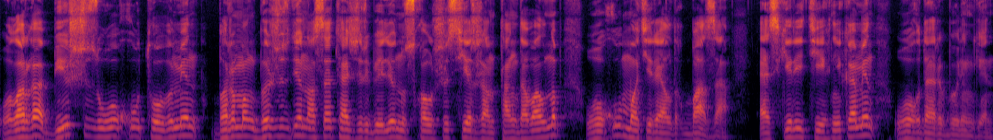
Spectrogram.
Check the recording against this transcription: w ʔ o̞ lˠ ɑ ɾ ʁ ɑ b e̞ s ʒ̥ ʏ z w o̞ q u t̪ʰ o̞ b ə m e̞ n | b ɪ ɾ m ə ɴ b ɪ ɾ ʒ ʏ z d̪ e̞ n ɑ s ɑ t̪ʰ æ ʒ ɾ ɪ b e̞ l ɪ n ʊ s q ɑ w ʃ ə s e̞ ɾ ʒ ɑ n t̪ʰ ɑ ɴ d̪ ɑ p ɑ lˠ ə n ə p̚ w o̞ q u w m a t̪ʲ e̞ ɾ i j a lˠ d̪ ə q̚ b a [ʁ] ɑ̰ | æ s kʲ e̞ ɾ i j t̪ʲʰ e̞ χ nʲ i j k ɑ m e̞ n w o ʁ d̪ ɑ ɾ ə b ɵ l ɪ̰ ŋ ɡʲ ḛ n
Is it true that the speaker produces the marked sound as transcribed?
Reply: no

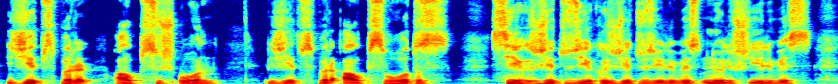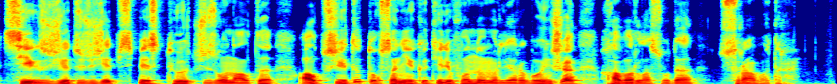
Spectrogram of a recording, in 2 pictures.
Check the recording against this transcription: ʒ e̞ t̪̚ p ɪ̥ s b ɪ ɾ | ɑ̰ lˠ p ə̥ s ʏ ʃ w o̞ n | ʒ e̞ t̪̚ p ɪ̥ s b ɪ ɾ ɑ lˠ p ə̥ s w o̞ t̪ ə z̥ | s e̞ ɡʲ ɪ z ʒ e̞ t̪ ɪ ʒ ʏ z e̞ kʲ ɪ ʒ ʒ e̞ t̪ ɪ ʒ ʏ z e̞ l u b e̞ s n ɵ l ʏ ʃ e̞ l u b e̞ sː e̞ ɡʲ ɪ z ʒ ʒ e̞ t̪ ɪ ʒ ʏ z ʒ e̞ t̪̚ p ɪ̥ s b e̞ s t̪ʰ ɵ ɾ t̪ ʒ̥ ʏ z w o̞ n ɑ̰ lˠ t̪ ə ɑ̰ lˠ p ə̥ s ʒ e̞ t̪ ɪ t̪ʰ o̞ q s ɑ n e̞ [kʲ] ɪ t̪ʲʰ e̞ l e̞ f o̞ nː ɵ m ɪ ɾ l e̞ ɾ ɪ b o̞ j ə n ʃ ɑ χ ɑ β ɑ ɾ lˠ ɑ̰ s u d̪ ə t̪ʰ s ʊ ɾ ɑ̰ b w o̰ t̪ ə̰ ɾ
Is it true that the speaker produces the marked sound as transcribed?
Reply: yes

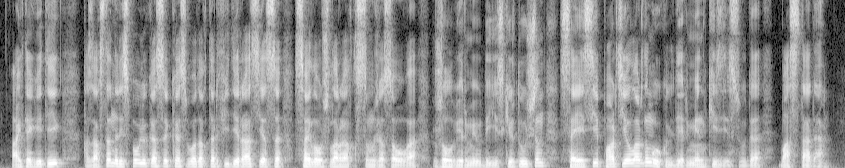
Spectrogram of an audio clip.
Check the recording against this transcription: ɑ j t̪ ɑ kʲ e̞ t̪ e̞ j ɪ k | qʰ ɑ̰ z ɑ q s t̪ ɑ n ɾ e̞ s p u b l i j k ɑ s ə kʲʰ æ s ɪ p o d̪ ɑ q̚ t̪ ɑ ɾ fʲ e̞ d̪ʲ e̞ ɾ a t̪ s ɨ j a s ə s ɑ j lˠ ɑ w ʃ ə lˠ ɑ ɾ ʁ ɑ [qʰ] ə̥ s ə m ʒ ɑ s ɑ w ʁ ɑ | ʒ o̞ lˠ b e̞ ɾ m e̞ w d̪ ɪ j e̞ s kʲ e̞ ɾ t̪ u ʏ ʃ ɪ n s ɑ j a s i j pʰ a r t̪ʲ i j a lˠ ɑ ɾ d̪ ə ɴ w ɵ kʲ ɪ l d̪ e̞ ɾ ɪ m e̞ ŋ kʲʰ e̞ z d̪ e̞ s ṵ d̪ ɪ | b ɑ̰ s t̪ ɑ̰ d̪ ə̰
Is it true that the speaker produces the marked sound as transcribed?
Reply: yes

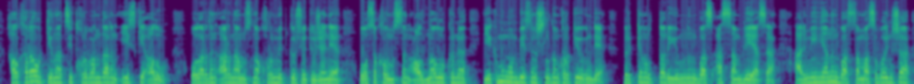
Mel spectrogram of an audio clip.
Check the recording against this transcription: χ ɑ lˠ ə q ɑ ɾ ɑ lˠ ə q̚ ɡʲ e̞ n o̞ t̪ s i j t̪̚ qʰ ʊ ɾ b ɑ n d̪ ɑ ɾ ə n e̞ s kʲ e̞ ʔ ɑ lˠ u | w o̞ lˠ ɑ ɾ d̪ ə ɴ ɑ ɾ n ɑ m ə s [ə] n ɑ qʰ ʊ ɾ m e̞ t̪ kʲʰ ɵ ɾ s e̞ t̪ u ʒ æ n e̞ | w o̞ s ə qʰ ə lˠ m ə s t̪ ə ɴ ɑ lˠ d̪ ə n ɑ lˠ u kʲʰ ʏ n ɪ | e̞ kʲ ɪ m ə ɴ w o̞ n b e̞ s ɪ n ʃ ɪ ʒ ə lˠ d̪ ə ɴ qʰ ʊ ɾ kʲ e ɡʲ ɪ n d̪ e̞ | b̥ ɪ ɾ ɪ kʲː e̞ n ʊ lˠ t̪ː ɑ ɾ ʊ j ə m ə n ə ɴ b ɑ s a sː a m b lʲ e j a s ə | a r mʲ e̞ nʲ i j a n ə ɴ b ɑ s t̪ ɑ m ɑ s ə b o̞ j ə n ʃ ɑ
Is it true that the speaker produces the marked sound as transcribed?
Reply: yes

